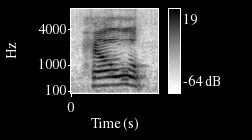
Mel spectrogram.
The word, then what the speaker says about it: Hel: this bus takes its Riders to Hell Poland now that's spelled h-e-l no Poland but it's pronounced hell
